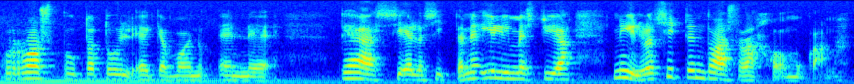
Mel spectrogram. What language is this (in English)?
Finnish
